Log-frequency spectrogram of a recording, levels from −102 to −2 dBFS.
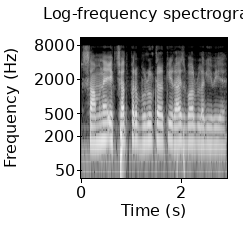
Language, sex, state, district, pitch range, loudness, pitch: Hindi, male, Jharkhand, Deoghar, 145-160 Hz, -18 LUFS, 155 Hz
